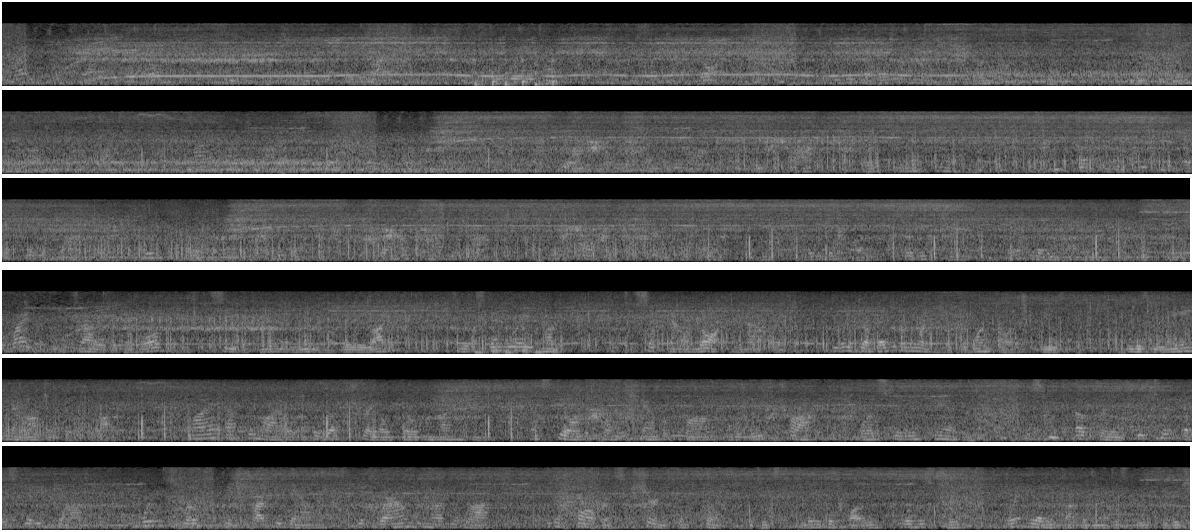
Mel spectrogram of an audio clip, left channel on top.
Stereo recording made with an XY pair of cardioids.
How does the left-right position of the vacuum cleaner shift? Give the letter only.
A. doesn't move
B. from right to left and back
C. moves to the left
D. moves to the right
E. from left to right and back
A.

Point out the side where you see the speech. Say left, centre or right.
right.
